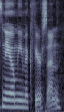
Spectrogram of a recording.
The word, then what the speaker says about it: Naomi McPherson: Okay, well, so our guest is Naomi McPherson.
